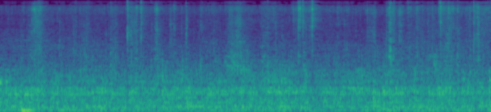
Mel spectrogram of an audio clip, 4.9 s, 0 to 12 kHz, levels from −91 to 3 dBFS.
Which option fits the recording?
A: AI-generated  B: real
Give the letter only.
B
